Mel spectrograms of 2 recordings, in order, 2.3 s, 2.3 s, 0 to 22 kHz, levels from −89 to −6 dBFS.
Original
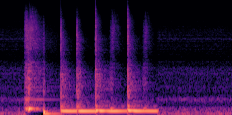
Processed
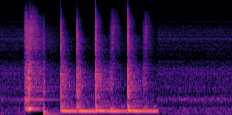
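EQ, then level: HPF 850 Hz 6 dB/oct; +5.5 dB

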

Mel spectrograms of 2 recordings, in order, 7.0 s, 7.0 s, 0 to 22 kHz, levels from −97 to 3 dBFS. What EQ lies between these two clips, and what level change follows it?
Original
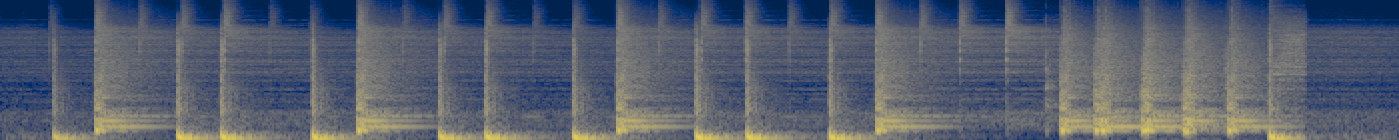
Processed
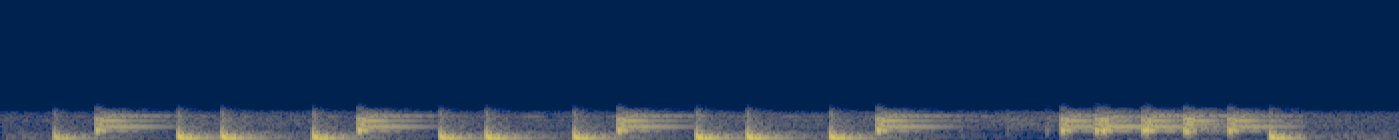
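steep low-pass 610 Hz 72 dB/oct; -4.5 dB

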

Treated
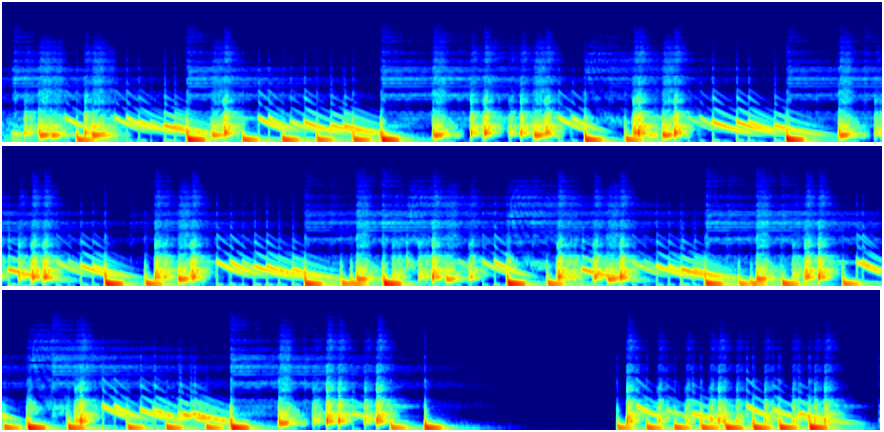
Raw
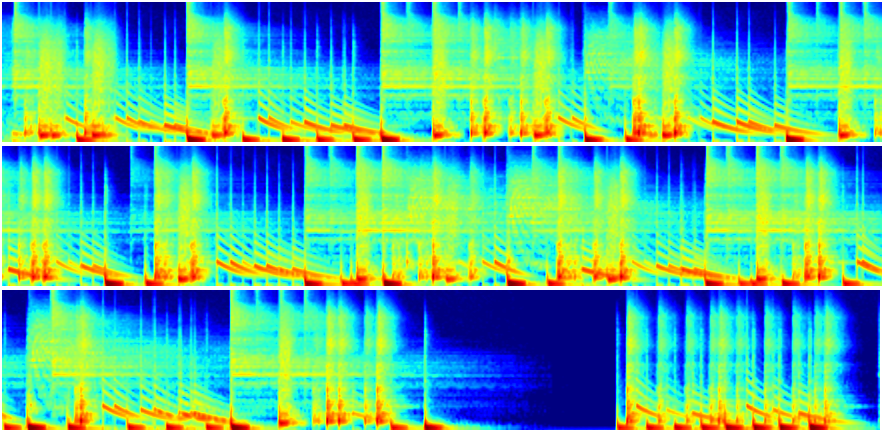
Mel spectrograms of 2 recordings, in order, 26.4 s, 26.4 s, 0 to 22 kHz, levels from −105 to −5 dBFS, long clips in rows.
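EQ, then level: running mean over 43 samples; air absorption 55 m; low shelf 150 Hz -4.5 dB; -8.5 dB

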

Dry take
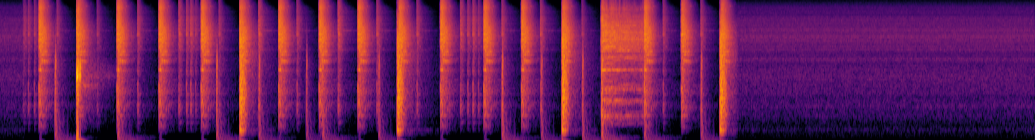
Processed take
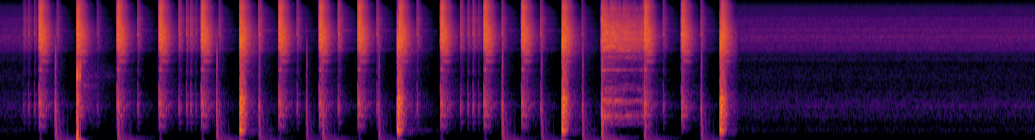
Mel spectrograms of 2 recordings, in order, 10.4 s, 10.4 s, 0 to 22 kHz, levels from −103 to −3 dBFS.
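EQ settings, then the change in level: band shelf 2500 Hz -12.5 dB; -6.0 dB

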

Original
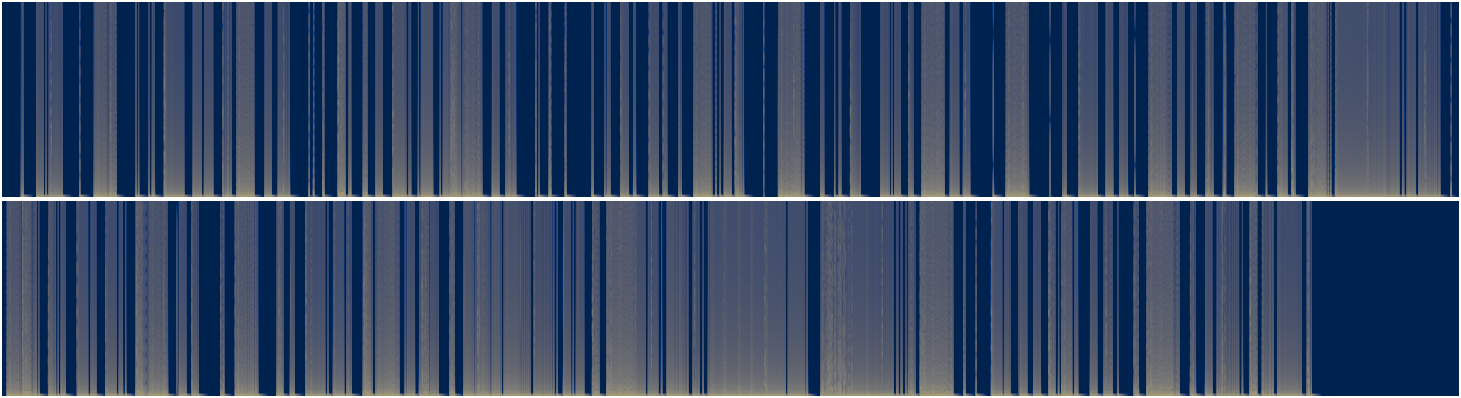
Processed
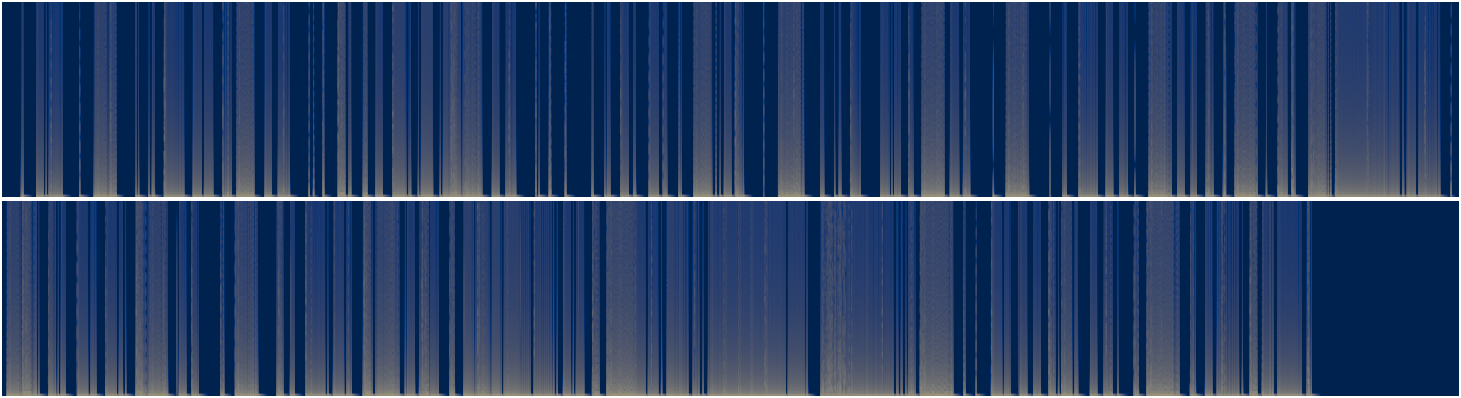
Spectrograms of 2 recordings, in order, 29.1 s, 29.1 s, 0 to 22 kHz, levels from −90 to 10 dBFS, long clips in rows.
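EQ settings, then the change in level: high shelf 3900 Hz -5.5 dB; -5.0 dB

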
